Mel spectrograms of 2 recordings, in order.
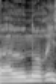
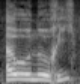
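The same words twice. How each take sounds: First: Said in the usual way. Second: Aonori said with a put-on Japanese accent, rising at the end; mock Japanese pronunciation of aonori. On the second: Shown as a demonstration. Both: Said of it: "excusez mon accent japonais aussi".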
